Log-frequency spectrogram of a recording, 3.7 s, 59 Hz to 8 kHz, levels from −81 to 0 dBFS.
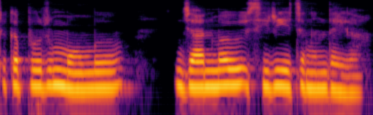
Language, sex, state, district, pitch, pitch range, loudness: Wancho, female, Arunachal Pradesh, Longding, 195 Hz, 185-205 Hz, -14 LUFS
